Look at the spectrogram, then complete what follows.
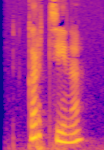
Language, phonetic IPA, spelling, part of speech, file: Russian, [kɐrˈtʲinə], картина, noun, Ru-картина.ogg
- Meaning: 1. picture (representation of visible reality produced by drawing, etc.) 2. painting, canvas 3. movie, film 4. picture, image (as produced in transient fashion by technology, e.g. a monitor) 5. scene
